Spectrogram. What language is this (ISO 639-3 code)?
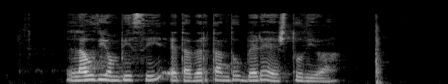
eus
